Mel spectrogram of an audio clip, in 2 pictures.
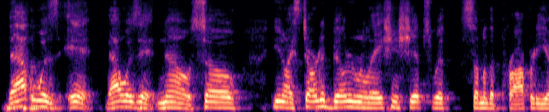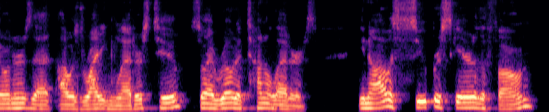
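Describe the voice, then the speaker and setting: Guest spot: husky middle-aged man, real estate agent, chatty and animated, keeps tagging "right?". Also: medium pitch, a little fast. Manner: animated storyteller, many restarts and "right?" tags. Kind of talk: casual interview talk.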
